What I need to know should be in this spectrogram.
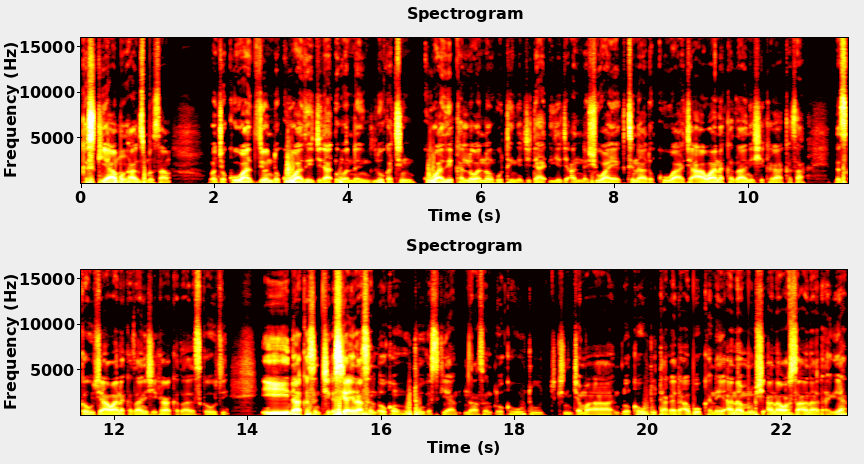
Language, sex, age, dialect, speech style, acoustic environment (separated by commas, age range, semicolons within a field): Hausa, male, 25-34, Nigeria - Katsina, happy, silence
